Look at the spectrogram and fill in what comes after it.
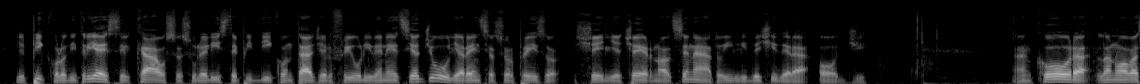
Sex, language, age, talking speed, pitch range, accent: male, Italian, 50-69, 145 wpm, 85-105 Hz, native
